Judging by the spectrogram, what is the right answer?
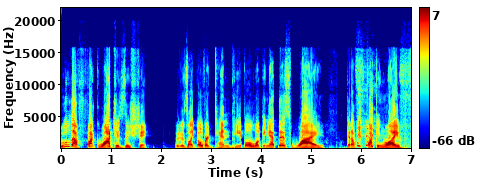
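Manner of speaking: high, very loud outburst. Imagining David Lynch in heaven smoking: David Lynch impression. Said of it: "and be like".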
